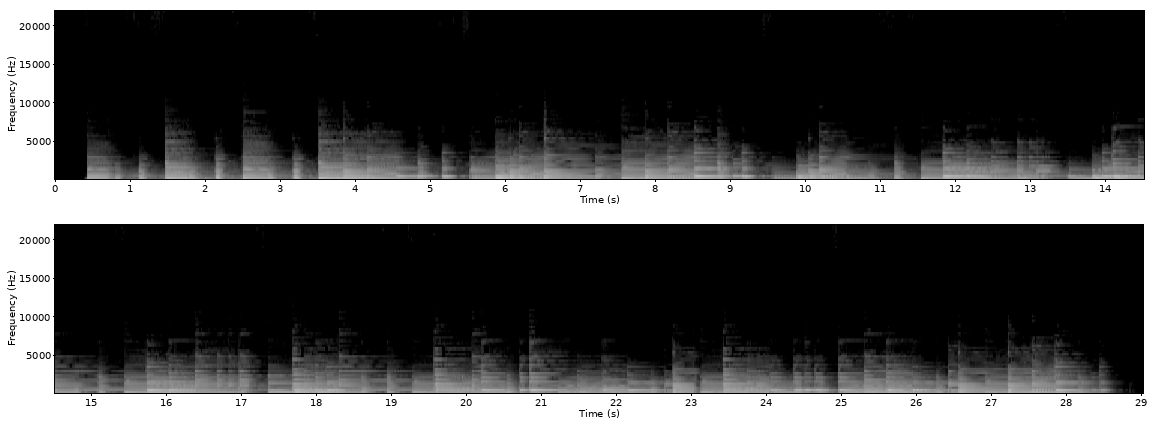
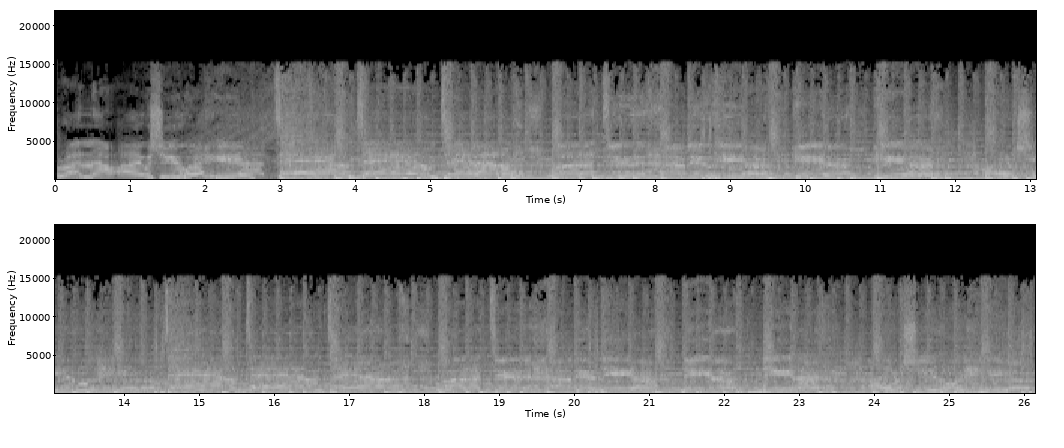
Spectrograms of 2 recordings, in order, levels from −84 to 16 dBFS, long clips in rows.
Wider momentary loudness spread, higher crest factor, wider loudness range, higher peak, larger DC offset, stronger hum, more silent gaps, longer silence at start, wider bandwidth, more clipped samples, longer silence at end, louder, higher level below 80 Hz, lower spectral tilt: first, 12 LU vs 3 LU; first, 18 dB vs 12 dB; about the same, 2 LU vs 1 LU; second, -4 dBFS vs 0 dBFS; neither; neither; neither; first, 0.4 s vs 0 s; second, 6.8 kHz vs 15.5 kHz; neither; first, 0.45 s vs 0 s; second, -23 LUFS vs -12 LUFS; second, -38 dBFS vs -20 dBFS; first, -9 dB/octave vs -3.5 dB/octave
